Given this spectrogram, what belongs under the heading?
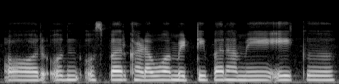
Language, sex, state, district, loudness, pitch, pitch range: Hindi, female, Madhya Pradesh, Bhopal, -14 LUFS, 200 Hz, 200-205 Hz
